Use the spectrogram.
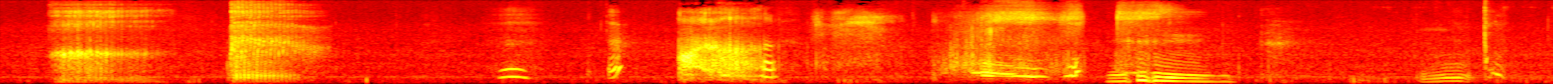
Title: imitate snore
